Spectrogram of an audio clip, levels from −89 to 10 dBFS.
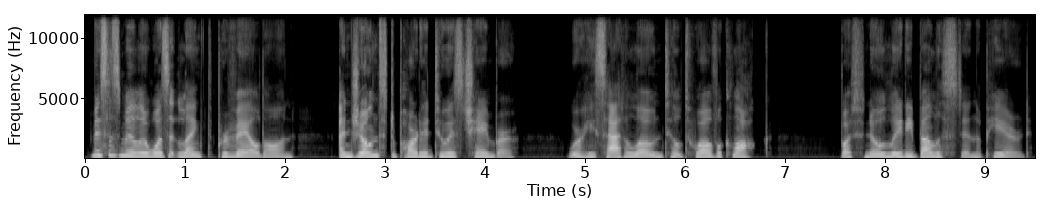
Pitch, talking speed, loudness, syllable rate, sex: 240 Hz, 160 wpm, -20 LUFS, 5.5 syllables/s, female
